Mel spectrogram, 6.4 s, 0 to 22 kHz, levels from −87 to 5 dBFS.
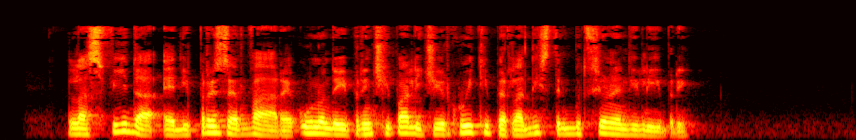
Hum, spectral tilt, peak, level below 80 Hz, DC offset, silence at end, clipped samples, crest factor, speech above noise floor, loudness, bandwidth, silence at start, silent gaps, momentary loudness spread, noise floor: none; -6 dB/octave; -2 dBFS; -52 dBFS; under 0.1%; 1.3 s; under 0.1%; 16 dB; 52 dB; -17 LUFS; 11.5 kHz; 0.5 s; none; 6 LU; -68 dBFS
